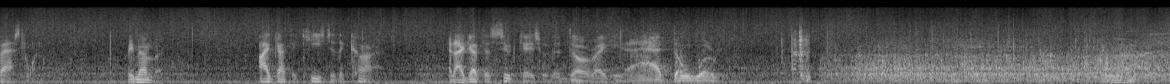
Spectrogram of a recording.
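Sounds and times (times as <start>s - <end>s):
speech: 0.0s - 0.5s, 1.3s - 1.7s, 2.6s - 3.9s, 4.5s - 8.1s
rainstorm: 0.0s - 11.7s.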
